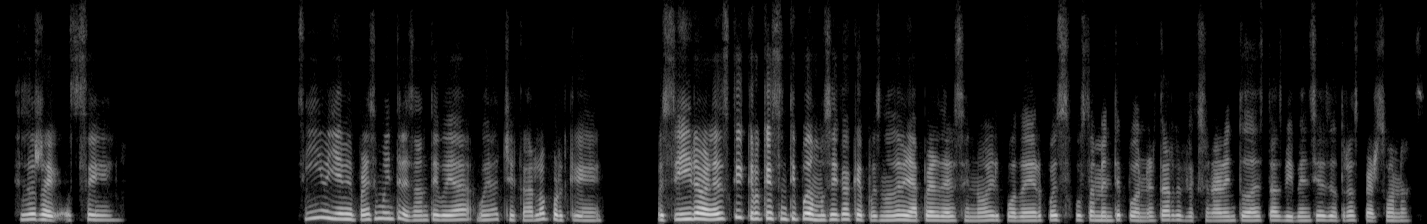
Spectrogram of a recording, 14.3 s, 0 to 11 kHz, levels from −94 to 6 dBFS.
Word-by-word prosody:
Tienes 250 +1 +1
raz 220 -1 +1
sí. 220 -2 -4 1.7
Sí, 315 +5 -5
oye, 280 -4 +2
me 255 -2 +3
parece 240 +4 -1
muy 290 - 0
interesante, 230 -4 -1
voy 225 0 +4
a 240 +1 -1
voy 225 - -3
a 250 - -6
checarlo 225 +2 -3
porque, 210 -4 -3 0.5
pues 225 0 0
sí, 255 +2 +3
la 280 - +8
verdad 255 0 +9
es 280 0 -4
que 350 -2 -2
creo 280 -2 0
que 295 - +3
es 280 - -2
un 270 - 0
tipo 275 0 +3
de 265 - +10
música 245 +2 +1
que, 235 -1 +1
pues, 210 -1 -5
no 210 0 -2
debería 220 -3 +4
perderse, 200 -1 0
¿no? 195 +1 -4
El 215 0 -2
poder, 195 +1 -2
pues, 220 +1 0
justamente, 215 0 -3
ponerte 200 0 -4
a - - +1
reflexionar 195 -3 -6
en 200 +1 -5
todas 200 -1 0
estas 205 0 -4
vivencias 200 +1 -3
de 210 - 0
otras 210 +1 -6
personas. 190 0 -6
220 Hz, 200 wpm, -25 LUFS, 200-245 Hz, 1.7 s, de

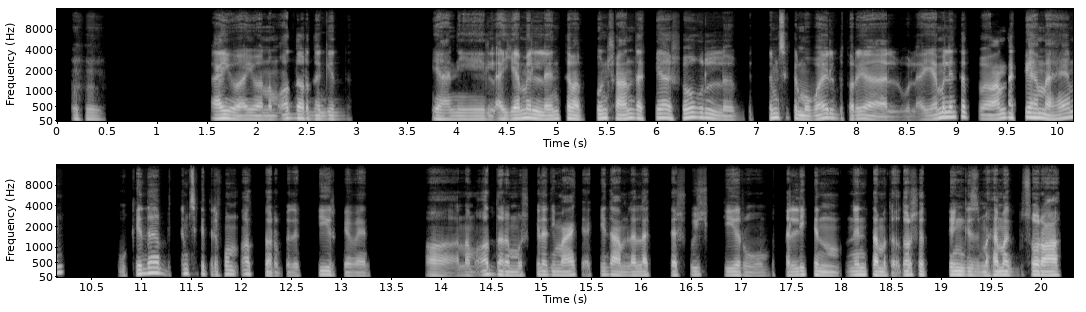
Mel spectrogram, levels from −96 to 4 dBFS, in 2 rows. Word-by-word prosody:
اهم. 105 -2 -7 1.1
أيوه، 115 -3 +4
أيوه، 100 0 0
أنا 100 0 -2
مقدَّر 120 +4 0
ده 110 -2 -2
جدًا. 105 -1 -6 0.8
يعني 100 0 -1
الأيام 105 +6 +2
اللي 115 -5 +5
أنت 120 +4 -2
ما 115 - +6
بتكونش 130 +7 -2
عندك 120 +1 +4
فيها 140 0 +3
شغل 135 -7 0 0.3
بتمسك 140 0 0
الموبايل 115 +5 +2
بطريقة 110 -4 0
أقل، 85 0 -2
والأيام 90 - -3
اللي 160 +1 +6
أنت 170 +1 +1
بتبقى 115 -8 -2
عندك 140 +4 +2
فيها 150 -2 +7
مهام 140 - +2 0.6
وكده 135 - +2
بتمسك 145 -1 -4
التليفون 130 0 -3
أكتر 120 -7 -3
بكتير 95 +5 -4
كمان. 90 -1 -5 0.6
آه، 95 -5 -4
أنا 95 +1 -6
مقدَّر 115 +4 -1
المشكلة 100 +3 -2
دي 110 0 -4
معاك، 105 +1 +2
أكيد 115 0 -6
عاملة 100 -1 +2
لك 105 -1 0 0.2
تشويش 110 +2 -4
كتير 105 -1 -2
وبتخلّيك 95 +4 -3
إن 100 -1 -2
أنت 110 0 +3
ما 105 -1 +3
تقدَرش 110 +3 0 0.3
تنجز 110 -3 +3
مهامك 105 +2 +3
بسرعة 105 +1 +5
110 Hz, 155 wpm, -24 LUFS, 100-120 Hz, 1.1 s, فيها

